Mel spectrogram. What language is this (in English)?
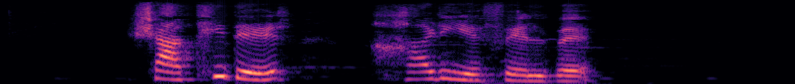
Bangla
